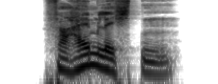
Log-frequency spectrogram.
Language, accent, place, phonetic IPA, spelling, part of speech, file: German, Germany, Berlin, [fɛɐ̯ˈhaɪ̯mlɪçtn̩], verheimlichten, adjective / verb, De-verheimlichten.ogg
- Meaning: inflection of verheimlichen: 1. first/third-person plural preterite 2. first/third-person plural subjunctive II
